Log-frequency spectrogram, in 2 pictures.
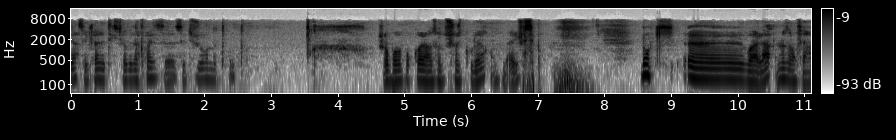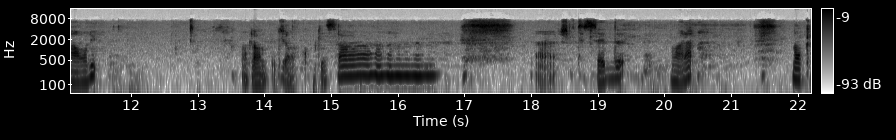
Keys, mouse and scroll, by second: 11.7-15.6 drag, 19.0 shift+z.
